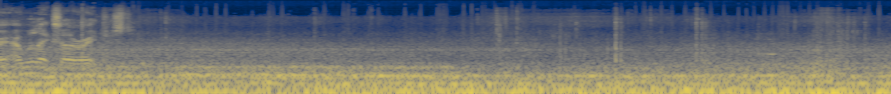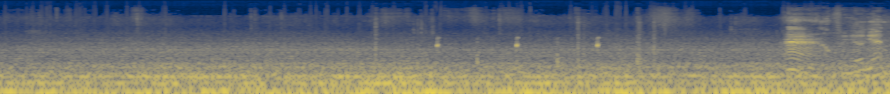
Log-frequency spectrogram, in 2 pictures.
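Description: An electric car drives a backroad, its steady low road and tyre rumble holding throughout while a person talks over it almost continuously.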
